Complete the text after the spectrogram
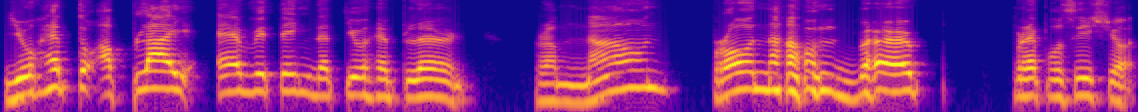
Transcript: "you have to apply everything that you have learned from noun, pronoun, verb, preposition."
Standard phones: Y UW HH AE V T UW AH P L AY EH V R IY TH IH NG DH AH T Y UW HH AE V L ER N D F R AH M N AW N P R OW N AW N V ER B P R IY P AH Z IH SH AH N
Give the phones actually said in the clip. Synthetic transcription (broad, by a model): Y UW HH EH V T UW AH P L AY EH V R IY T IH NG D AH T Y UW HH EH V L ER N D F R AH M N AW N P R OW N AW N B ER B P R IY P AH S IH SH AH N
